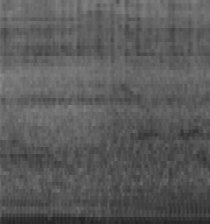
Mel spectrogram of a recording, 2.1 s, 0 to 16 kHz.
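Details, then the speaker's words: Yamaha XS650 twin after carburetor rebuild, idle possibly needing adjustment; lumpy twin-cylinder idle with buzzy metallic chatter on each pulse from a loose plate rattling. "You can hear this plate chattering. If anyone knows if I can remove all of this and get a new one or something, otherwise I'm going to have to glue that down."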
